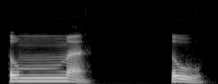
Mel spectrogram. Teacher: Dia keluar dari makhraj lidah. Dan tepatnya dia ada di ujung lidah.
